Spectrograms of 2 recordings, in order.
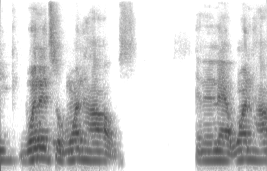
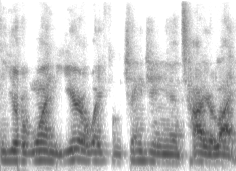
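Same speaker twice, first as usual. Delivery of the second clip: normal talking voice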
